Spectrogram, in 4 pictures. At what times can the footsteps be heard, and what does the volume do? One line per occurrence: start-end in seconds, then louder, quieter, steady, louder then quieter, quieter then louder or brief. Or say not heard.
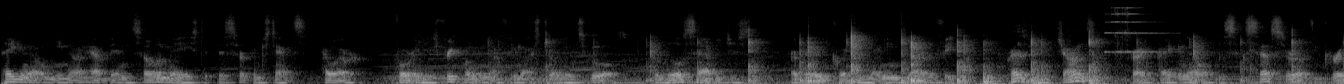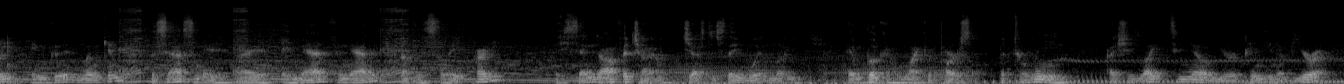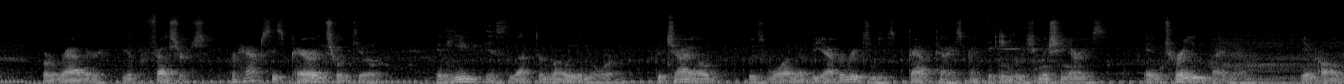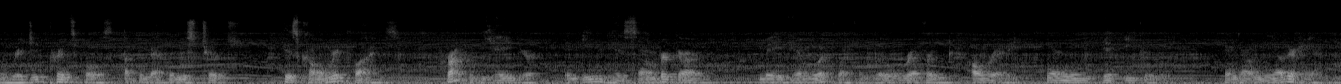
4.8-13.7 louder then quieter.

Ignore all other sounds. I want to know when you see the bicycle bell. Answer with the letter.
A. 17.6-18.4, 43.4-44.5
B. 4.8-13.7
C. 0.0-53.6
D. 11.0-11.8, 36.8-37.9
D.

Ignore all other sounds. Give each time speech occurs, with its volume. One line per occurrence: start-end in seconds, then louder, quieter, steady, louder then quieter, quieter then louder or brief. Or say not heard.
0.0-53.6 steady.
